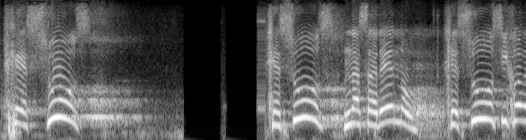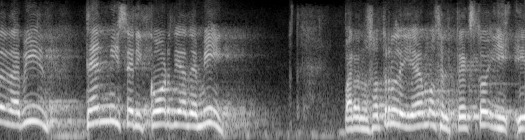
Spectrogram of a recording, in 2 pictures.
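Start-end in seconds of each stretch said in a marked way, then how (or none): 0.0-7.7 much higher, crying out for mercy; pleading shout of the blind man; desperate cry. Retold or imitated. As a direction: call out to Jesus like a blind beggar. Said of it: "Él clamó".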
